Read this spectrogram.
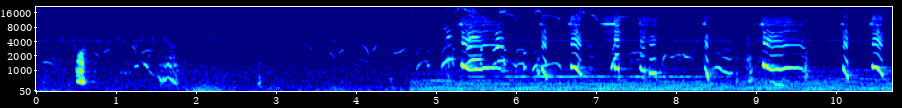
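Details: Golden Retriever puppies playing outdoors in a green meadow give high, squeaky yips and whimpers that rise and fall in quick bursts, with panting.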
